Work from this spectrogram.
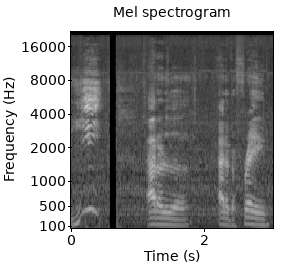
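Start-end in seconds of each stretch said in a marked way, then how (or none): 0.1-0.5 high squeaky Yeet. Retold or imitated. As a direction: fling it out in a falsetto whoop. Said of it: "She said".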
